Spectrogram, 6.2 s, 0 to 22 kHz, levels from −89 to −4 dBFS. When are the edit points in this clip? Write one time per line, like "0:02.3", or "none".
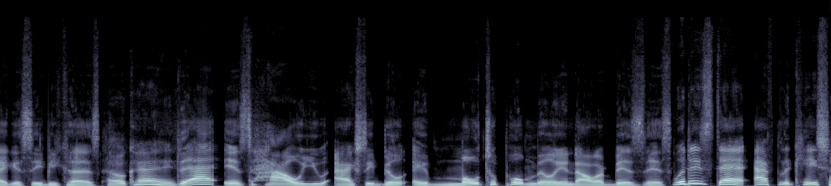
0:05.0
